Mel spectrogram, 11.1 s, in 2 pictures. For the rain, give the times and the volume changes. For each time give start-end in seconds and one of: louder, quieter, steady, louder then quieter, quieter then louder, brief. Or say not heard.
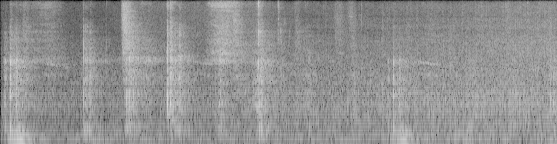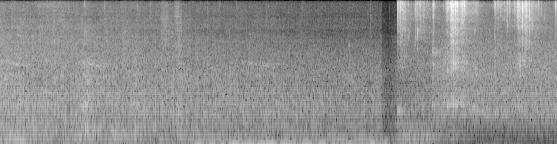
0.0-11.1 louder then quieter.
